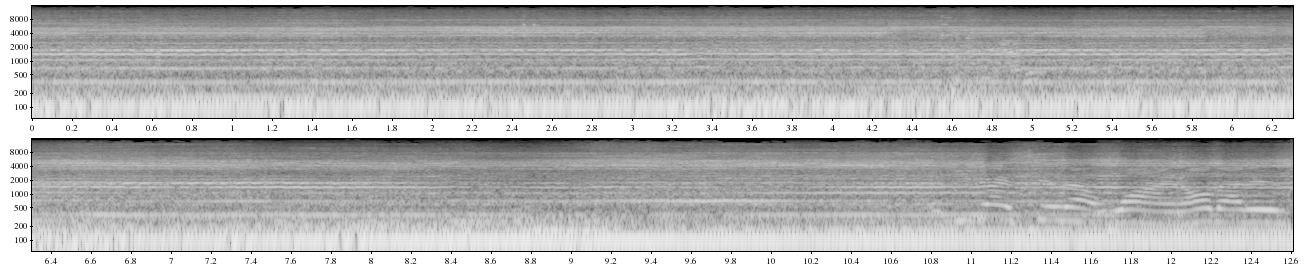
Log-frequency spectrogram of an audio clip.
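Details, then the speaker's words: Forester STI build first start with new fuel system: steady idle with a constant whine on top from air in the power steering, which was fully drained; pump moans until the system is bled. "I could make the power steering noise go away, but man, does she sound good, guys. She sounds really good. Let's see if we can get this power steering to go away."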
